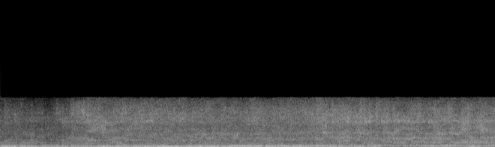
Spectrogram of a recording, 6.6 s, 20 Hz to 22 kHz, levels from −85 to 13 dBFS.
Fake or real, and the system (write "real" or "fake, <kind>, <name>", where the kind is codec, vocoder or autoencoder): fake, codec, HILCodec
